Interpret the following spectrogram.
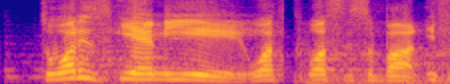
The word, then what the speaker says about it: EMEA: when it comes to Ema talks as we say the the a is silent kin Uno believed he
